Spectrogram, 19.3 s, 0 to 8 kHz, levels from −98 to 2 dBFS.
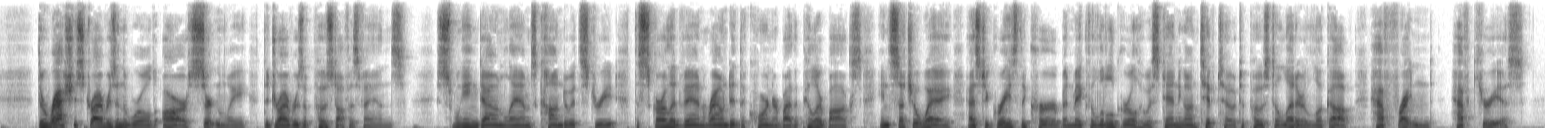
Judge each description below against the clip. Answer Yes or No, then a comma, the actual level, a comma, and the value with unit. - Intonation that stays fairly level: No, average, 3.0 semitones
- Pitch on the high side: No, low, 120 Hz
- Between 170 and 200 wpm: Yes, average, 180 wpm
